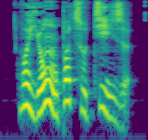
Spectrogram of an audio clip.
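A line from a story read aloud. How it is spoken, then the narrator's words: Stern exclamation. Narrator (French): s'exclama-t-il sévèrement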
